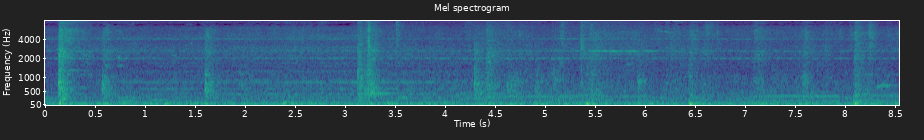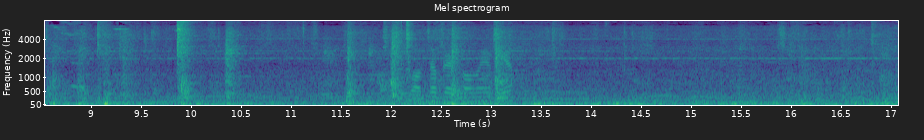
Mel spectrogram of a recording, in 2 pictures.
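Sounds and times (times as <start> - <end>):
train wheels rumbling on rail: 0.0 - 17.0
rail joints knocking: 3.1 - 13.6.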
